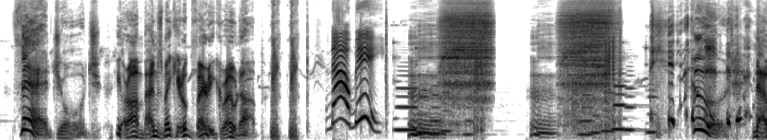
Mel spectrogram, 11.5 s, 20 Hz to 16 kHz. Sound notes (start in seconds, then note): 3.8 oinks; 6.5 blowing deeply; 9.7 giggles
